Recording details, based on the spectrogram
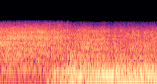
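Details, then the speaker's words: Lancia Delta started from its instrument panel after battery isolator on and start lockout released: brief starter churn, then the engine catches within a second and runs evenly. A clean, normal start. "Štartovanie odblokujem, môžem štartovať. Naštartujem,"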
